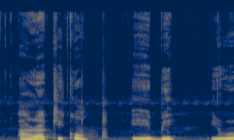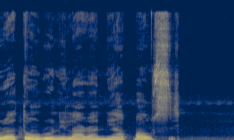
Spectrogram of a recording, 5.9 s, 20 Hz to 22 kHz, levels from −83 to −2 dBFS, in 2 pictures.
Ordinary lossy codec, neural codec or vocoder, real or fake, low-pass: none; none; real; none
